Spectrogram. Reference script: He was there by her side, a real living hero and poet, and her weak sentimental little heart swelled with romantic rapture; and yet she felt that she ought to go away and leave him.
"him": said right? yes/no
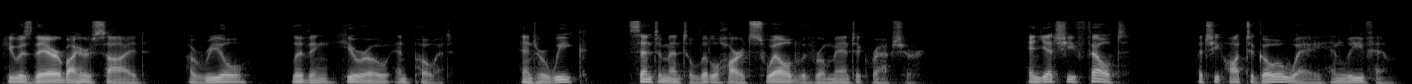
yes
